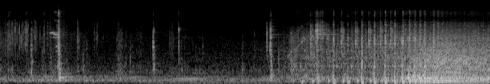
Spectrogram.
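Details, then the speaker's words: Troy-Bilt 21in self-propelled mower with Honda engine that only ran on choke, after carburettor cleaning and refit: starts right up but runs with an uneven rising-and-falling beat instead of holding steady; surging persists, cause not confirmed. "It started right up, but it kind of surged."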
